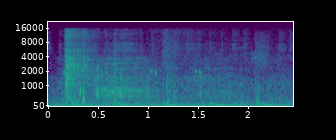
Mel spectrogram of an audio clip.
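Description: Outdoor background noise with two short, faint bird calls about a second and a second and a half in, and music low underneath.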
